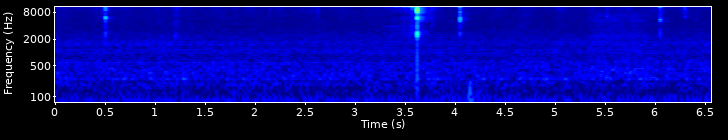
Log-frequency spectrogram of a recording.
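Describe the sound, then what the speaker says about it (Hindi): A single sharp scissor snip cuts through a yarn tassel from below, close and brief, surrounded by a few faint clicks in a quiet room. "जस्ट इसको आपने नीचे से ऐसे काट लेना है"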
